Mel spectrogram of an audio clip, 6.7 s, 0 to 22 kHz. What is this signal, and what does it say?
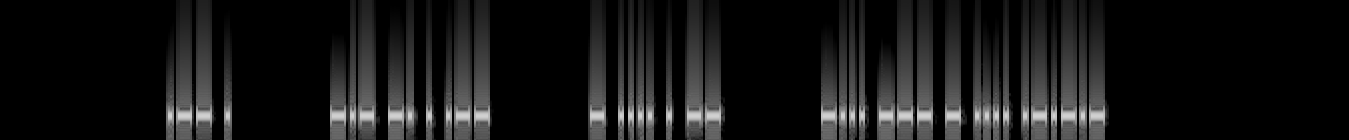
Morse code, heard as a keyed tone, about 50 wpm, 700 Hz. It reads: WE KNEW THEM BOTH.
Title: 3x Word-Spacing - Sentences from Top 400 Words - 50wpm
